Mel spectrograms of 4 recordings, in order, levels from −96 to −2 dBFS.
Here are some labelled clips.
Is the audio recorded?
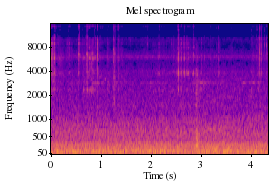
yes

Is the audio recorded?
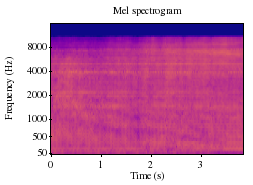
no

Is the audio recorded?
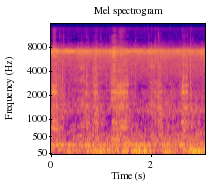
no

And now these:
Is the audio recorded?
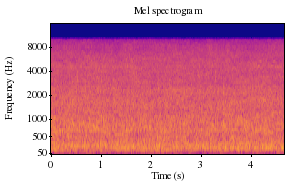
no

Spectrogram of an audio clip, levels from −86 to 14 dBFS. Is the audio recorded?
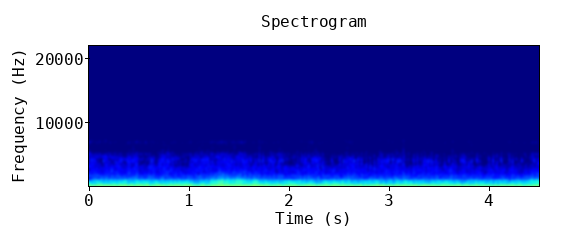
no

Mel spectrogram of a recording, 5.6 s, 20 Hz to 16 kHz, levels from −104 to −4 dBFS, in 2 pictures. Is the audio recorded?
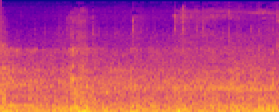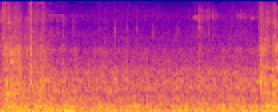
no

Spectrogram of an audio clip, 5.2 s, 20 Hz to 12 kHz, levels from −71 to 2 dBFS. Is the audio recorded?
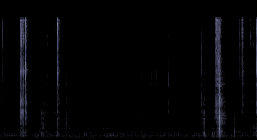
no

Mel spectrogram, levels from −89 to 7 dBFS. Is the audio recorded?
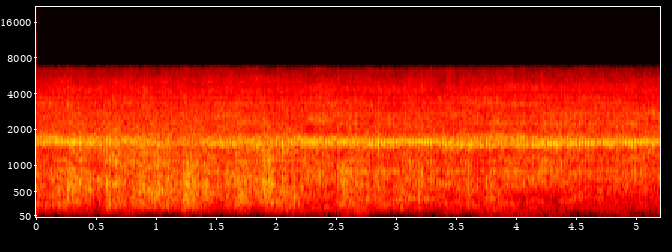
no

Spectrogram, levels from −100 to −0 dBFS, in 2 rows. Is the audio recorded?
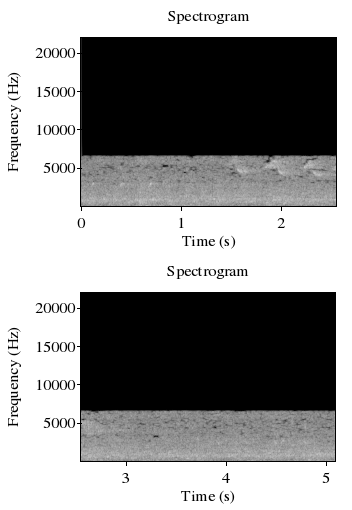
yes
